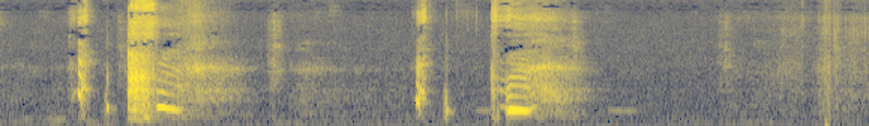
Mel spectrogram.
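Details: Very tickly, very rapid teasing sneezes: two quick sneezes, each with a sharp intake and a forceful burst, then a faint sniff, in a quiet room.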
